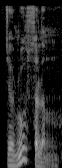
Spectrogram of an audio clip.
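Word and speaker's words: Jerusalem: 그리고 예루살렘의 경우에는 제루살렘, 제루살렘 혹은 제루살렘 이렇게 발음합니다.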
